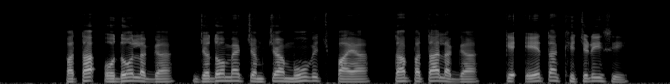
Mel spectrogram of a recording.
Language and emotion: Punjabi, neutral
